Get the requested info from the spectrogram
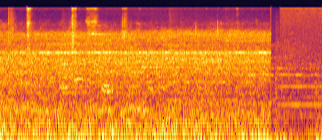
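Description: Steady outdoor background noise, a broad rumbling hiss with faint distant voices. It cuts off sharply about three and a half seconds in, leaving a quieter steady hum.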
